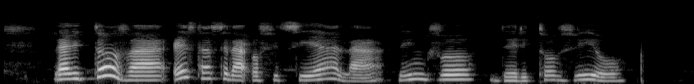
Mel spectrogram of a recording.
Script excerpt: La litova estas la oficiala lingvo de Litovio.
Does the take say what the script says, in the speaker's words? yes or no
yes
